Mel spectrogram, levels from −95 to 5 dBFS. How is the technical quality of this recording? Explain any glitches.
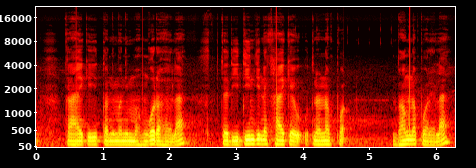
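The recording has one recurring glitch. Periodic USB or driver dropouts: from 0.59 s to 5.6 s, every 1.0 s, a few milliseconds of speech are blocked and replaced with silence. The result is ticks, evenly spaced rather than random.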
